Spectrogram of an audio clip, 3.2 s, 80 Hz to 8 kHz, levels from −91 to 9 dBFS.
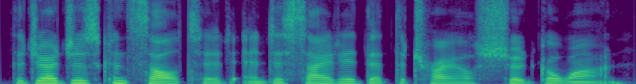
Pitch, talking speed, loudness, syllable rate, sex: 180 Hz, 205 wpm, -20 LUFS, 5.3 syllables/s, female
